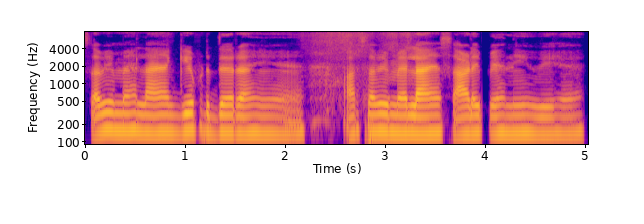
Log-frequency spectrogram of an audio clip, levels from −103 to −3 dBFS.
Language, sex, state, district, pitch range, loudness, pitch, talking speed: Hindi, male, Jharkhand, Palamu, 135-145 Hz, -23 LUFS, 140 Hz, 155 wpm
